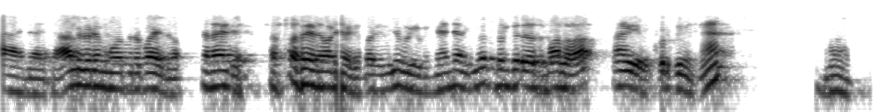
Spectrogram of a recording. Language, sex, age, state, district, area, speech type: Kannada, male, 60+, Karnataka, Kolar, rural, conversation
